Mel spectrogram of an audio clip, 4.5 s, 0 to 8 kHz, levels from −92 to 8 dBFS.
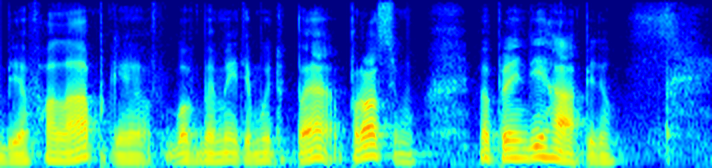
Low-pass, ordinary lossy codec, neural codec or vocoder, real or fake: none; none; none; real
